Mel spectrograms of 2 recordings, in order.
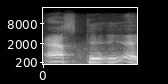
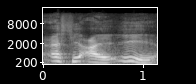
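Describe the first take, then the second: First: The letters are read with Indonesian letter names. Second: The letters are read with English letter names. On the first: The speaker calls it wrong. "dengan pelafalan Indonesia" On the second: The speaker calls it right. "disampaikannya dengan pelafalan Inggris"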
